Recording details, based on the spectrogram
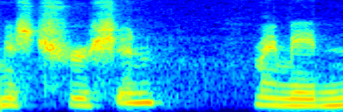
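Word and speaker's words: Truchan: who grew up with my last name is trueshin my maiden name and i just t-r-u-c-h-a-n and i had so many people pronounce it wrong all the time and it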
